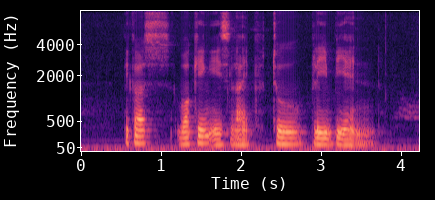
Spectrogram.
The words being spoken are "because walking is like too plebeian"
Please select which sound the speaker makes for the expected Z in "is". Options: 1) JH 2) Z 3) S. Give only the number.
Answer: 3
